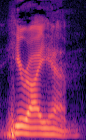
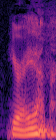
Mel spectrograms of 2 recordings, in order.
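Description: First: It is said in a calm, plain way. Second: It is said in a nervous, frightened way.

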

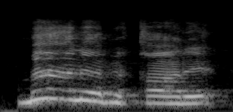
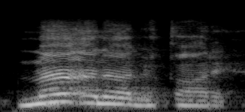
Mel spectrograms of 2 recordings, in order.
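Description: First: It is said with a questioning tone. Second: It is said with a refusing, resistant tone. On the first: What is it that I should read? "يعني شنو أقرأ" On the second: I do not want to read. "يعني ما أريد أقرأ"

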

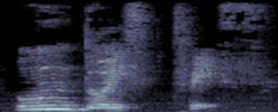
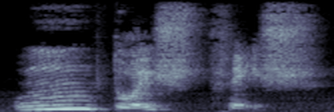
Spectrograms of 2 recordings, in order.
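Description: First: São Paulo accent with clear S sounds. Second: Portugal accent with sh-like S sounds.

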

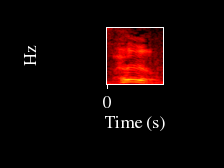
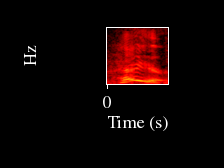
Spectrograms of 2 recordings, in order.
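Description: First: The word is said quickly as one syllable. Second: The word is drawn out into two syllables. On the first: The speaker calls it right. "Just say it real fast" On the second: The speaker calls it wrong. "my son thinks the stuff that grows out of your head is a two-syllable word"

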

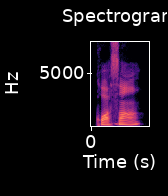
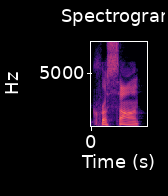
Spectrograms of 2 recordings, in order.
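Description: First: It is said the French way, without the r. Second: It is said as spelled, with a clear r. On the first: This is how it is actually said. "and they say croissant" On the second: This is how the spelling suggests it is said. "if you read croissant"

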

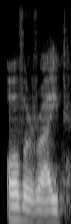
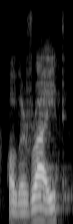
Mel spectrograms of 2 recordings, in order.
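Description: First: The stress is on the first syllable. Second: The stress is on the second syllable. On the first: It is used as a noun. "OVER suena over con acento fuerte como overcoat, override, nombre" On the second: It is used as a verb. "con acento medio, override, verbo"

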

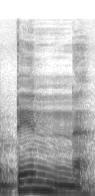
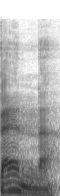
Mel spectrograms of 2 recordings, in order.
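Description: First: The vowel is a short i, like bin. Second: The vowel is a short e, like Ben. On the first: This is one regional American pronunciation. "yo lo pronuncio bin como si fuera una i corta" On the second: This is another regional American pronunciation. "Hay otros americanos que lo dicen Ben"

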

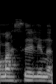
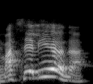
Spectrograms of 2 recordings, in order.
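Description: First: The name is said flatly, without emphasis. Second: The name is shouted with strong intonation.

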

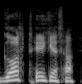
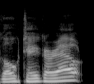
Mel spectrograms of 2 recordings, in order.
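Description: First: It is said in the dad's foreign accent. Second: It is said in a plain American accent.

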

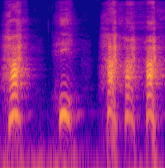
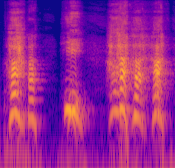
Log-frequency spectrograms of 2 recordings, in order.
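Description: The two takes are said the same way.

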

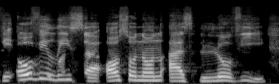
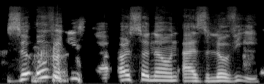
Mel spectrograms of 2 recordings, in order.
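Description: First: It is read in the speaker's ordinary accent. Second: It is read in a put-on French accent.

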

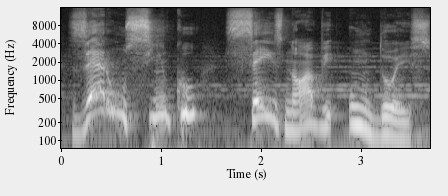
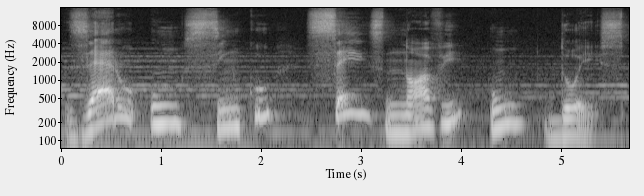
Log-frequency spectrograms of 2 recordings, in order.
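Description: First: The code is read at normal speed. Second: The code is read slowly.

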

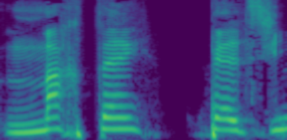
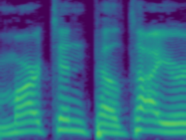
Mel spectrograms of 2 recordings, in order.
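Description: First: The name is pronounced with a French accent. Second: The name is pronounced with an English accent.

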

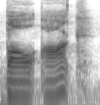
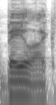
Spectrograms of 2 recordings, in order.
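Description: First: The name is said in a careful, formal way. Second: The name is said in a Southern American way. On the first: This is the proper pronunciation of the name. "Probably the correct pronunciation of his name would be like Balak" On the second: This is the casual local pronunciation of the name. "I'm from South Georgia, so we're gonna call him Balak"

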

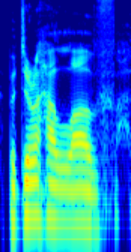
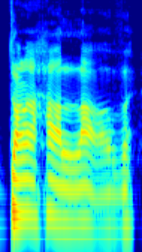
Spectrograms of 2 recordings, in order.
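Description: First: It is read in his normal voice. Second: It is said in a put-on romantic Italian-style voice.

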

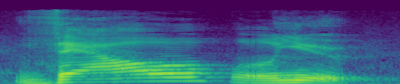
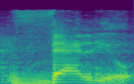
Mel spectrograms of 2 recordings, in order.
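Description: First: The L is said fully, tongue raised. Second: The L is said weakly, tongue not raised. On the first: The speaker calls it right. "você tem que colocar a língua um pouquinho para cima" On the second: The speaker calls it wrong. "Não é value"

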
